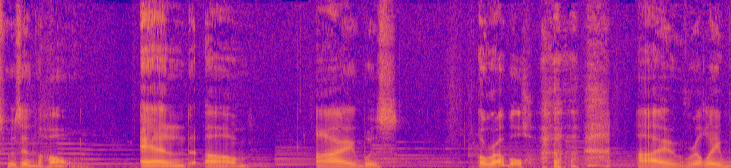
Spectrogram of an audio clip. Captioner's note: chuckling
